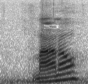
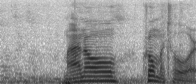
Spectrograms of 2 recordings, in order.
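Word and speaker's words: monochromator: mono there it is how do you say it monochromatic no not monochromatic mon cheter that wasn't in the reading monoch chromator exactly monochrometer okay then you have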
